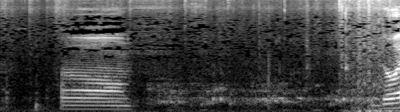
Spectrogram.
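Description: Domestic pigeons cooing in a loft. Near the end there is low rumbling and handling clatter.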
